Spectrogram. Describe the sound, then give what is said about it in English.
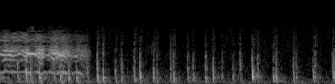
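A thoroughbred horse on open rangeland gives a bright whinny, then breaks into a trot, its hooves striking in a steady, even clip-clop rhythm of many beats. “Eagerly, the thoroughbred trotted forward, covering the wide expanse of rangeland with long,”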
